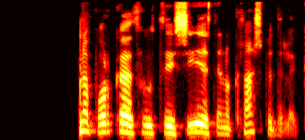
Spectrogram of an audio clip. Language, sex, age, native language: Icelandic, male, 30-39, Icelandic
